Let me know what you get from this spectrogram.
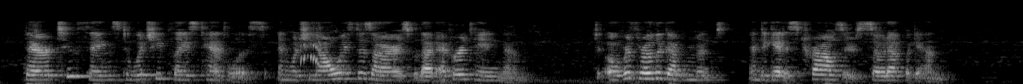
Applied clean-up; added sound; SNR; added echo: none; Bird; 16 dB; reverberation time 0.3 s.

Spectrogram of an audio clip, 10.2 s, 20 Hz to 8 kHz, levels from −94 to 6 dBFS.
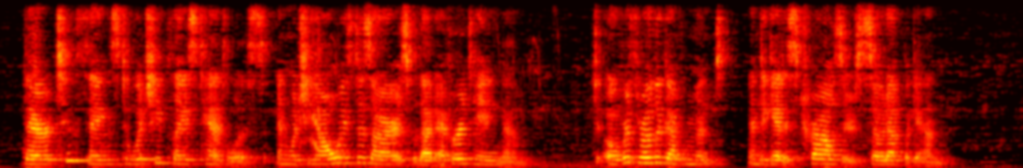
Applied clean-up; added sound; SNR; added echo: neural separator model SepFormer DNS4.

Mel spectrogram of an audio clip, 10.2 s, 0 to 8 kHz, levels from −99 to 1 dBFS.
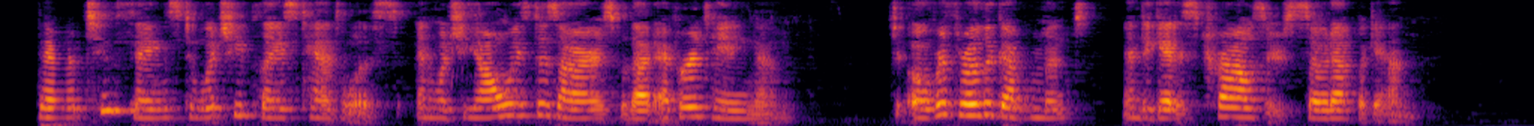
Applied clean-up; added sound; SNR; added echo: neural mask model DeepFilterNet 3.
